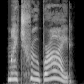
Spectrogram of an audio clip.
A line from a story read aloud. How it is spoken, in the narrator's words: he cried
